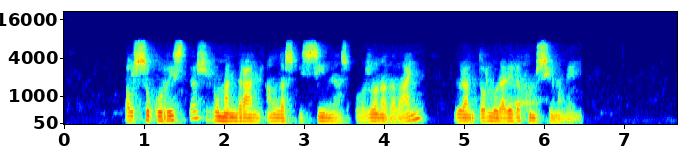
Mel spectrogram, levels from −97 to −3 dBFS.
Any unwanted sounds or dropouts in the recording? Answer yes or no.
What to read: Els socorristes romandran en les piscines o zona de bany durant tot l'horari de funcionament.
no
